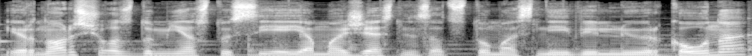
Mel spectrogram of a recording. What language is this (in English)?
Lithuanian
